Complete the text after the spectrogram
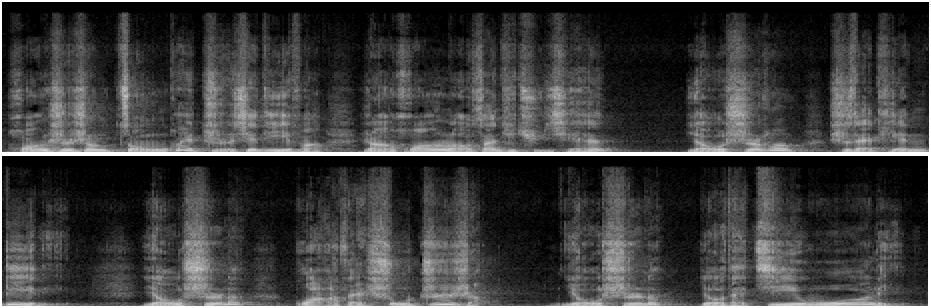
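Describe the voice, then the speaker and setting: A man's voice: medium pitch, very animated, a little slow, husky. A man narrating a folk tale in a dramatic storytelling manner.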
